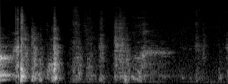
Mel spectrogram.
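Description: A few short knocks and clicks as a Vespa side cowl is pressed and worked down onto the scooter frame, then quieter handling.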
